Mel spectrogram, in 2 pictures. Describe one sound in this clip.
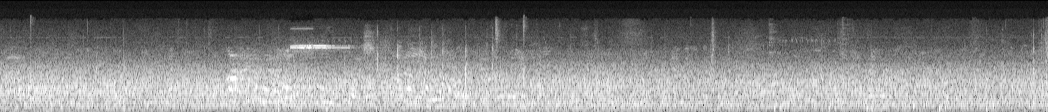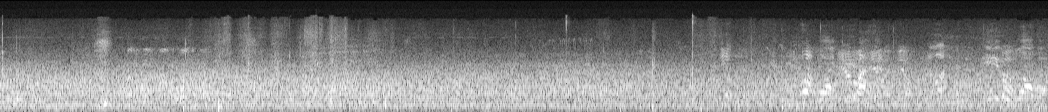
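Distant voices of players call out across an open field outdoors.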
